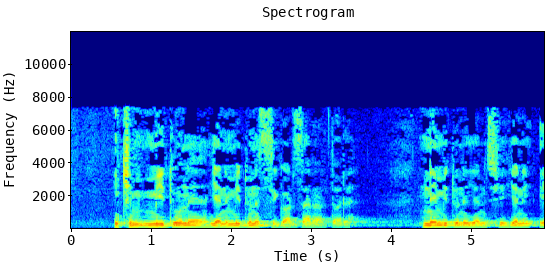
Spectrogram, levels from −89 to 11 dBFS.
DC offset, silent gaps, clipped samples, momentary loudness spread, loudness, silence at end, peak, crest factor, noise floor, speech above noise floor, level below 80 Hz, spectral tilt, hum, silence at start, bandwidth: under 0.1%; none; under 0.1%; 11 LU; -19 LUFS; 0 s; -4 dBFS; 16 dB; -49 dBFS; 30 dB; -56 dBFS; -5.5 dB/octave; none; 0.55 s; 7.8 kHz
